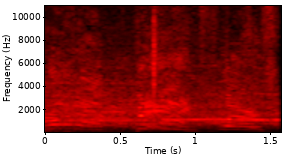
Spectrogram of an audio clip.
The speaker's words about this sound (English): Piper is slapping the shit out of Flair.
